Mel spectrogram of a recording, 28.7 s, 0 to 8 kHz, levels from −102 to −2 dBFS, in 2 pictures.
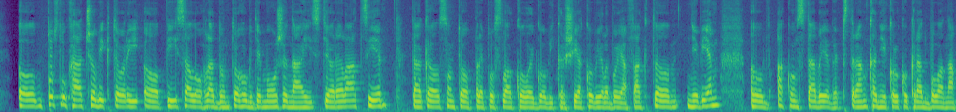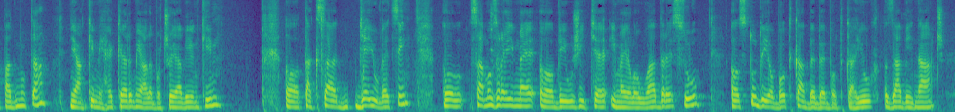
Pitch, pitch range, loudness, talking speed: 150 Hz, 140-165 Hz, -18 LUFS, 95 wpm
